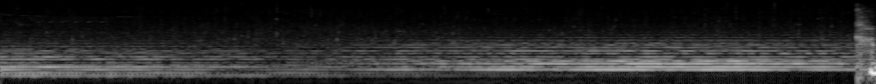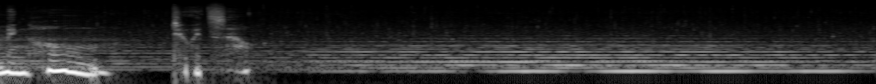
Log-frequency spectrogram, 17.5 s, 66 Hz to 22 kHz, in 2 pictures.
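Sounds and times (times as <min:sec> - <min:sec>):
raindrops pattering onto a still body of water: 0:01.3 - 0:17.5
speech: 0:08.7 - 0:09.8, 0:10.6 - 0:11.4.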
